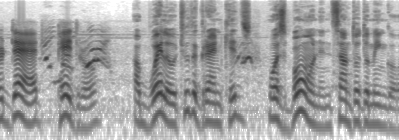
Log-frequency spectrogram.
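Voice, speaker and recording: There is noticeable background noise behind a man talking. His pitch is fairly high, with ordinary variation, at a moderate pace. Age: 70s. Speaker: documentary filmmaker and narrator. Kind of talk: scripted narration.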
